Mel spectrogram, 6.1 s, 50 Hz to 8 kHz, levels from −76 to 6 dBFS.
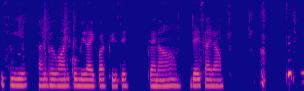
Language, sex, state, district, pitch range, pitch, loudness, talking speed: Hindi, female, Bihar, Lakhisarai, 160-170 Hz, 165 Hz, -33 LUFS, 140 wpm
